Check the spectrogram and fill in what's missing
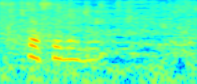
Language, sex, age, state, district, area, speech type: Santali, female, 30-45, West Bengal, Birbhum, rural, spontaneous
